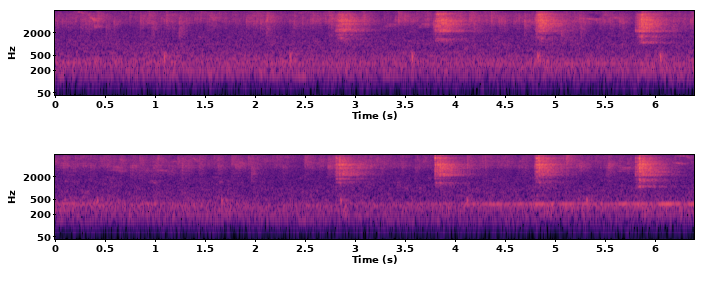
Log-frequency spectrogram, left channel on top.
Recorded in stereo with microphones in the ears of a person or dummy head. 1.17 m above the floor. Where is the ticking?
50° right (ahead or behind), 3.5 m.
